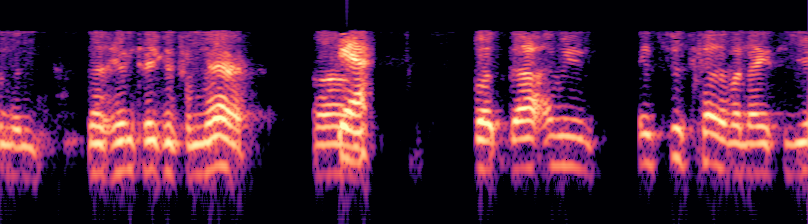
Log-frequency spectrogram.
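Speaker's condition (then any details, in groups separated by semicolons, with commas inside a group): Cerebral palsy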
